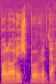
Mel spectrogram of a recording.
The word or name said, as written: Polorishboorda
